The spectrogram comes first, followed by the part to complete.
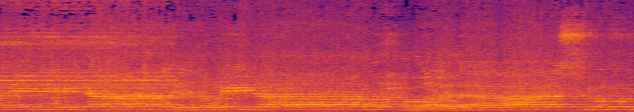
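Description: Men's voices chanting a religious chant together, in long held phrases that slowly rise and fall in pitch, with brief pauses for breath between phrases.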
